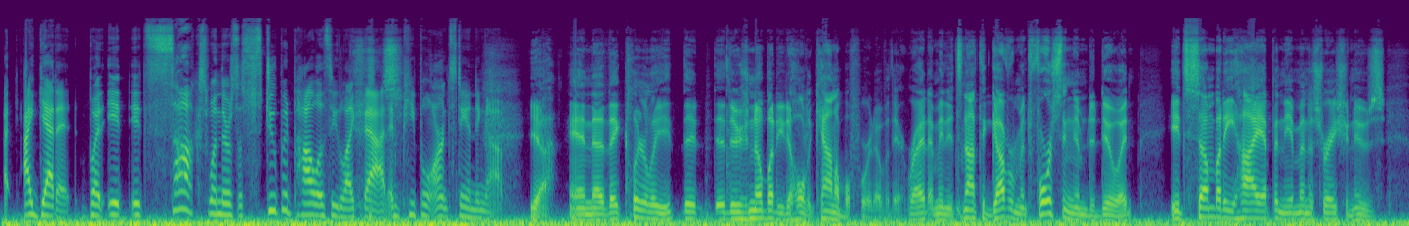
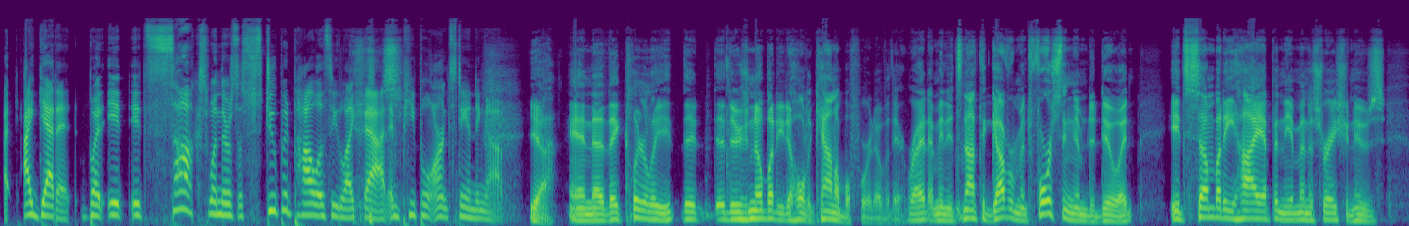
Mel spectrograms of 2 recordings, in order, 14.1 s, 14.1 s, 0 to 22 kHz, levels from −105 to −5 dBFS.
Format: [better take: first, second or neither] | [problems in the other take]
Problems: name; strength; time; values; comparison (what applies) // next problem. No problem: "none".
second | low rumble; faint; throughout; 25 dB below the speech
